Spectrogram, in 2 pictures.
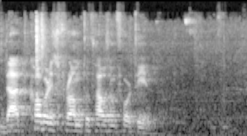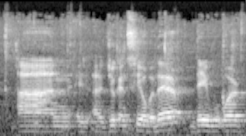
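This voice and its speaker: A man's medium-pitched voice, with noticeable background noise and audible room echo. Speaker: business development manager, conference speaker. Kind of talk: conference talk. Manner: halting, many fillers.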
